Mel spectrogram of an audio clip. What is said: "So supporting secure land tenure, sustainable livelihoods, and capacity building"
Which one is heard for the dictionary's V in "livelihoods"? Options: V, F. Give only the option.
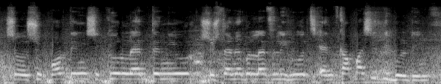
F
